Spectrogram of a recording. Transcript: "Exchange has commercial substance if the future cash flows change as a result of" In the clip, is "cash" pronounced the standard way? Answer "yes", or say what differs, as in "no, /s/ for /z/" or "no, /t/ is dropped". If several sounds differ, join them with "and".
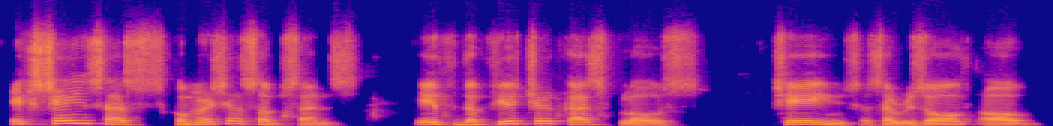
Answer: no, /s/ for /ʃ/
